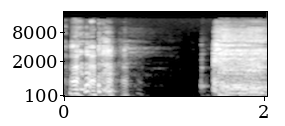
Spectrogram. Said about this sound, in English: So maybe one day I'll get over this cough. That would be nice.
